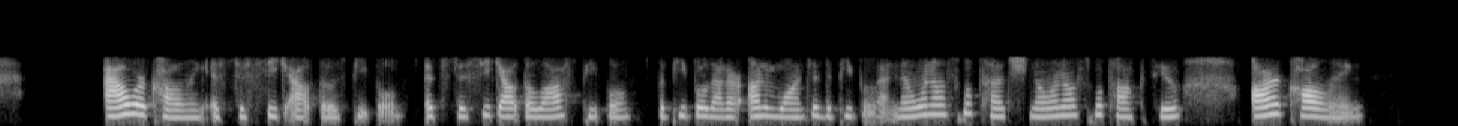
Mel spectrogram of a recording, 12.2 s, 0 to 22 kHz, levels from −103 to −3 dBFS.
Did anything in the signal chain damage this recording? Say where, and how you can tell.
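Yes, at the codec stage, throughout. It has the G.729 sound: nothing above 4 kHz, and speech that's clear enough but rough and a bit synthetic, which fits an 8 kbit/s codec rebuilding each 10 ms frame from a filter, pitch predictor and a few pulses.

There's also VoIP packet loss concealed by the speech codec, on the network side, from 7.22 to 7.37 s, between "that are unwanted the" and "no one else will". About 90 ms went missing, which fits three lost packets. The decoder stretched its last frame into a fading buzzy tone or coloured noise, and the voice stays weak briefly afterwards.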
